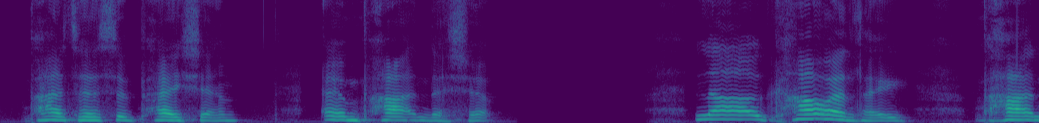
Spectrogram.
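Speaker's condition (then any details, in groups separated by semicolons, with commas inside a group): Motor neuron disease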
